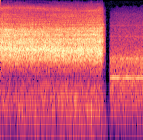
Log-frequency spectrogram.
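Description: Steady loud hiss of white noise resembling the sound of a dead cell, a broad even rush that cuts out briefly near the end and returns slightly quieter with a faint tone.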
